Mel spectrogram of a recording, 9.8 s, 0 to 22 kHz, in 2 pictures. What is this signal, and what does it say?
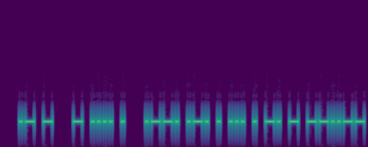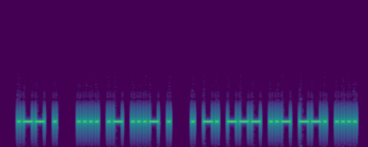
Morse code, heard as a keyed tone, about 32 wpm, 700 Hz. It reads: AT THE PRESENT, WE HAVE ENOUGH
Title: Sentences from Top 1000 Words - Review Part 5 - 30wpm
